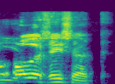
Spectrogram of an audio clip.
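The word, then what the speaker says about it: Oleksiejczuk: I'm not gonna try to pronounce his last name, but he got a nasty. Olajszak.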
